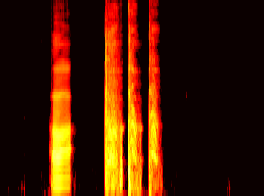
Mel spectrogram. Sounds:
Cough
